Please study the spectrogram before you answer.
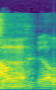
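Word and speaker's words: Loudonville: Now, there are some of those in Lowdenville, I think. Um, how do you pronounce that? Loudville. Loud. Lowdenville. It's Loudenville. Like Louden County.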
